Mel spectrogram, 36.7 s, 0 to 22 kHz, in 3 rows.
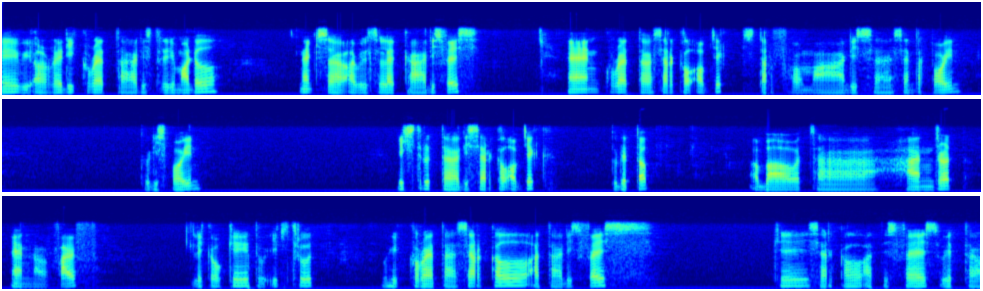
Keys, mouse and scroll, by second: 0.3 middle click, 3.9-5.7 scroll down 1, 5.7 click, 13.4 click, 16.4 click, 20.1 scroll down 1, 20.3-21.1 scroll up 1, 23.4 typing, 24.5 typing, 26.1 typing, 26.7 click, 28.4 scroll down 1, 28.6-29.6 scroll up 1, 29.6-31.1 scroll down 1, 31.2 click.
